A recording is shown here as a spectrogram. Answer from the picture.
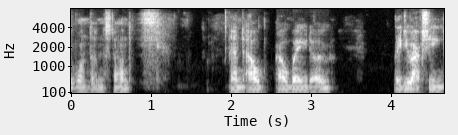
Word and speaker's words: Albedo: it should be albedo but i'm sure they mispronounce it from time to time yeah so yes uh albedo who is um i got one a galvan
